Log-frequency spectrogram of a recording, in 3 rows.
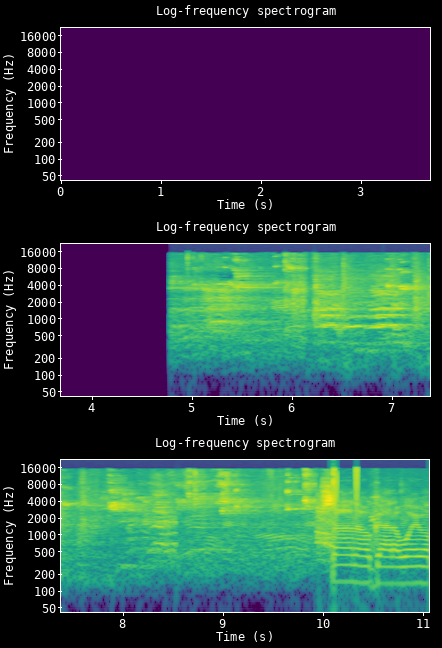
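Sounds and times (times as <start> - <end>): voices in hall: 4.8 - 11.0.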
